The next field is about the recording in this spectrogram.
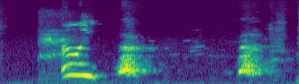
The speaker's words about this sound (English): dogs bark.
